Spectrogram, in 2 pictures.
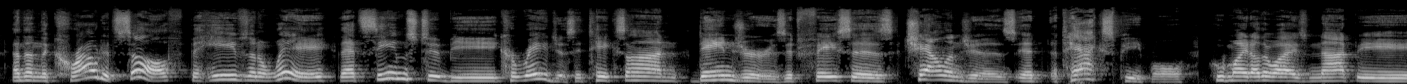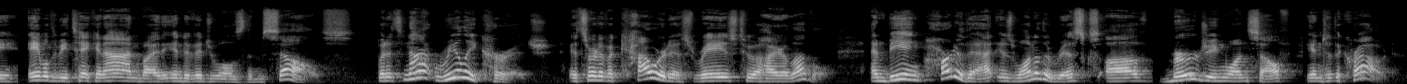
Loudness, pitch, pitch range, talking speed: -20 LUFS, 170 Hz, 150-195 Hz, 145 wpm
